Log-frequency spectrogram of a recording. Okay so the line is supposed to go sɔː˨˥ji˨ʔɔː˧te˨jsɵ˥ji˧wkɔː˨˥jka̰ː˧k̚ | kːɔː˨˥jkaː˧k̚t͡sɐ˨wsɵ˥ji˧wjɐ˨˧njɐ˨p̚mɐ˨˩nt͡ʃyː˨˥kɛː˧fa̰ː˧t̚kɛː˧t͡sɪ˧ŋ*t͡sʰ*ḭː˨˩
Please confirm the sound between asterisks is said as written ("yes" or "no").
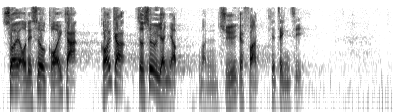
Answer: no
